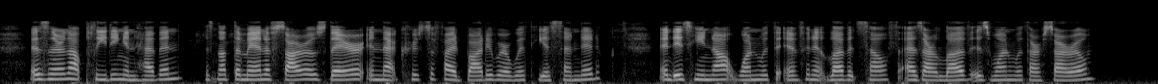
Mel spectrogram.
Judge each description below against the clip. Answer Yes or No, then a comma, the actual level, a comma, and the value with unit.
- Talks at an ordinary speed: Yes, average, 190 wpm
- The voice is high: Yes, high, 215 Hz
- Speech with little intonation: Yes, narrow, 1.9 semitones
